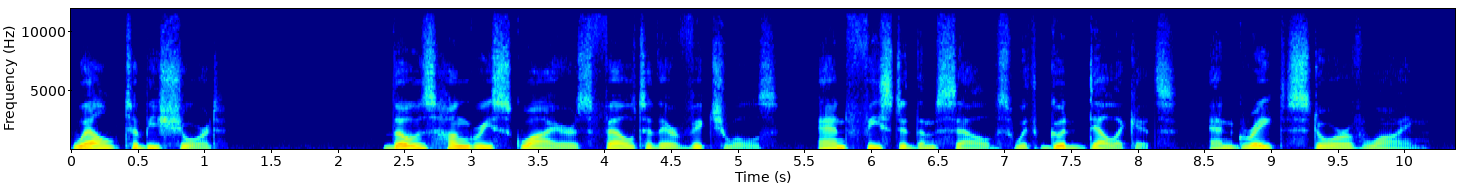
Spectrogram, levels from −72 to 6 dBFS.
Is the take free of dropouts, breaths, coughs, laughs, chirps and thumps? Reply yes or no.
yes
